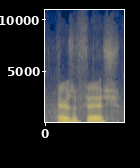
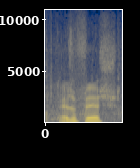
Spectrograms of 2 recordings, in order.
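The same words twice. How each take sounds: The two takes are said the same way.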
